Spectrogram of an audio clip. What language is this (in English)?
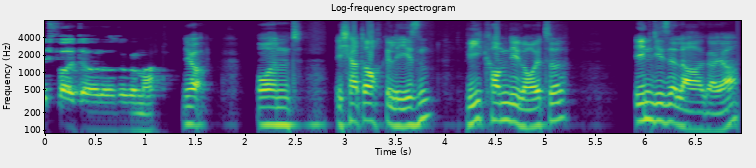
German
